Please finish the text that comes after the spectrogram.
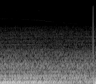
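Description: A big lorry's air brake in the Euro Truck Simulator 2 driving game gives a loud, steady low rumble and hiss lasting about a second, with a short sharp release at the very end.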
